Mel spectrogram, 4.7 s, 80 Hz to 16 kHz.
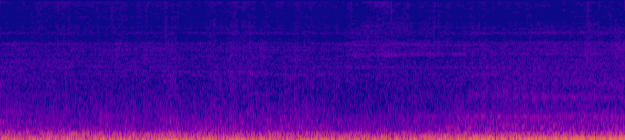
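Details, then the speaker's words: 2008 Chevrolet Silverado 2500HD 6.6L diesel 4x4, 300,000 miles, slowing down; a steady low rumbling hum stays audible until it stops, identified as noise from unevenly worn tires. "yeah yeah that's tire that's tire all day dawg and you will normally hear that until you come to a complete stop"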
